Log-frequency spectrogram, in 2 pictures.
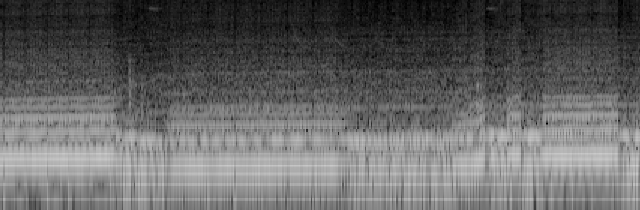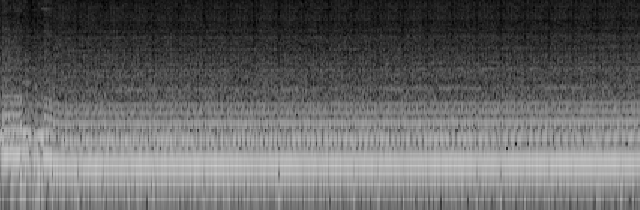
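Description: A car engine in the driving game My Summer Car revs repeatedly in short bursts over a steady idle drone, loud and close, without any talking.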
